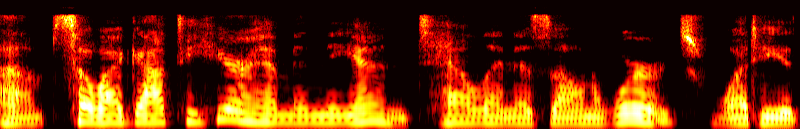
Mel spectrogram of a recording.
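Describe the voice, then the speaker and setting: A woman with an American accent speaks at a moderate pace in an ordinary speaking voice, fairly low in pitch with ordinary pitch variation. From United States. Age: 60s. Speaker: author and retired judge. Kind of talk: interview.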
